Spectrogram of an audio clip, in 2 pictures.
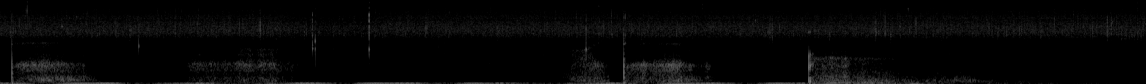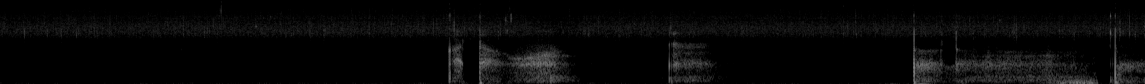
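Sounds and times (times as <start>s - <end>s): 
fizzing carbonated drink: 0.0s - 10.3s, 16.0s - 17.3s, 20.4s - 22.8s.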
